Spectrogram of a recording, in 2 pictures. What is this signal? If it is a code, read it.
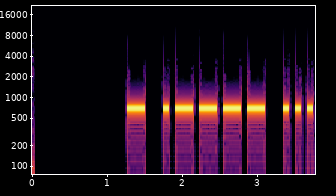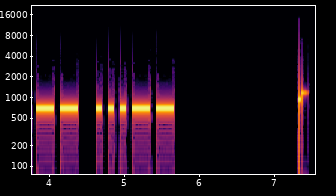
Morse code, heard as a keyed tone, about 15 wpm, 700 Hz. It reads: T133
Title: Numbers - Contest Style - 4-Digit 15wpm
